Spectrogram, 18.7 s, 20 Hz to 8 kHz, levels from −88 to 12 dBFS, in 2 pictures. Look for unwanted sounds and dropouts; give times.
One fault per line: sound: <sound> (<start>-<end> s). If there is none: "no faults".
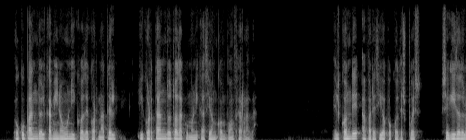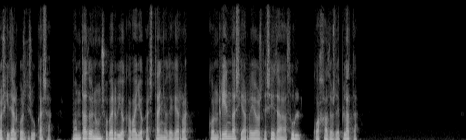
no faults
